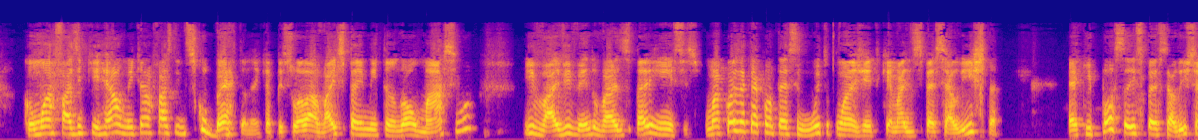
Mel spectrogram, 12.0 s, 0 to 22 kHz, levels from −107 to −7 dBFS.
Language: Portuguese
